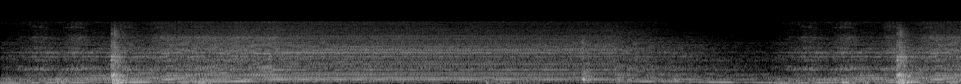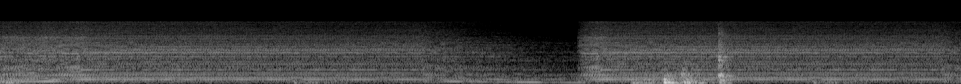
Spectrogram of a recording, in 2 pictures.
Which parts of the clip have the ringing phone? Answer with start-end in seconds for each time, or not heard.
5.8-6.8.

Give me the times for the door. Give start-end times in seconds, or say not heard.
0.6-1.4, 8.4-9.2, 15.9-16.9.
